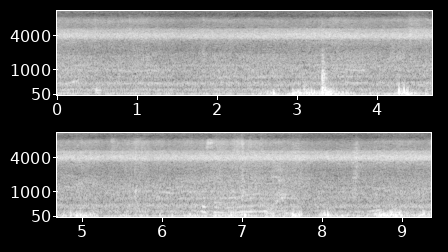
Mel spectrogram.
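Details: Buzzing honey bees around a reassembled hive after installing an Italian queen to replace a feral, defensive queen; low droning hum mixed with thumps of handling and some faint voice-like tones.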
